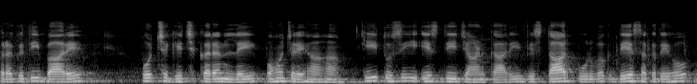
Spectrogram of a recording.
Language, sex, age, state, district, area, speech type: Punjabi, male, 18-30, Punjab, Hoshiarpur, urban, read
